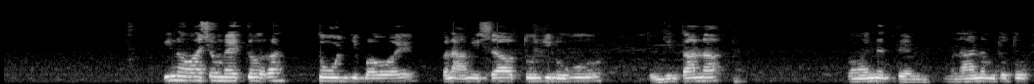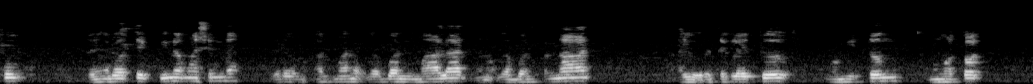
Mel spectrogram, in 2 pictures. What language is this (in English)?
Western Penan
